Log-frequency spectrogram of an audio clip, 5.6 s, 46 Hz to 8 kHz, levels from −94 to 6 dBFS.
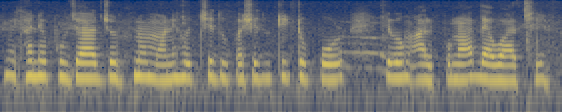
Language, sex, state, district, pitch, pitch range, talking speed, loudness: Bengali, female, West Bengal, Alipurduar, 220 Hz, 210-235 Hz, 130 wpm, -18 LUFS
